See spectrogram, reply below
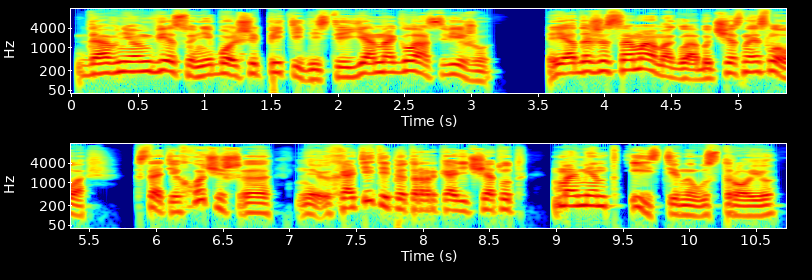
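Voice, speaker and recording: A man voicing a brash, domineering female police investigator with a loud, scolding manner in an audiobook. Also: on the high side, lively intonation, normal speed, no echo, clean studio sound, voice pushed up, close to an everyday voice. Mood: aggressive. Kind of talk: audiobook character voice.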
